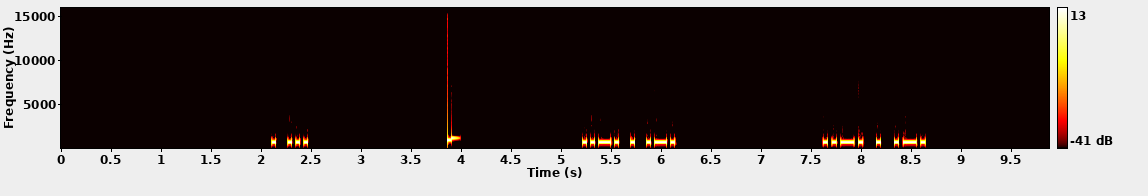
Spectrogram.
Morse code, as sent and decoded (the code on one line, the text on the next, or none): . ... / ..-. .-. / ..-. .-.
ES FER FER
